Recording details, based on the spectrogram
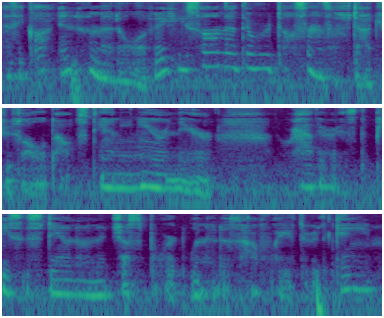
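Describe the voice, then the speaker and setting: A woman reading a bedtime story as ASMR in a hushed, unhurried whisper. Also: low-pitched, animated, gravelly.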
